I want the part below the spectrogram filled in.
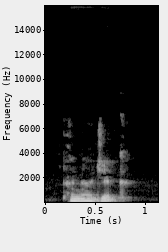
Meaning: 1. Reading to do anything; meddling 2. Skilled in all kinds of work
- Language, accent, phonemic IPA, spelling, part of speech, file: English, Southern England, /pænˈɜː(ɹ)d͡ʒɪk/, panurgic, adjective, LL-Q1860 (eng)-panurgic.wav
